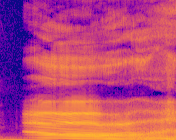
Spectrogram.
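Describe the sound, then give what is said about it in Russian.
The dragon Zmey Gorynych roars in a loud voice after throwing a dead body to the ground, one long, drawn-out bellow that starts abruptly after a brief silence and slowly falls in pitch, growling, with no talking. “Увидал змей Горыныч Добрынюшку, бросил мертвое тело на земь, зарычал громким голосом.”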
